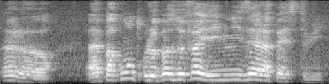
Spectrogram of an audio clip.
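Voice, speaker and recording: Man, soft dark tone, fairly high pitch, laid-back gaming co-commentary, crude slang. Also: expressive, fairly quick. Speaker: let's play co-commentator. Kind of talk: casual gaming chat, giving game advice.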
